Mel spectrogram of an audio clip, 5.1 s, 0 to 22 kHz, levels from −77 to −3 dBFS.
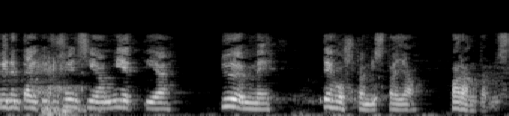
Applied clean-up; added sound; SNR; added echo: classical method WPE with log-MMSE.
